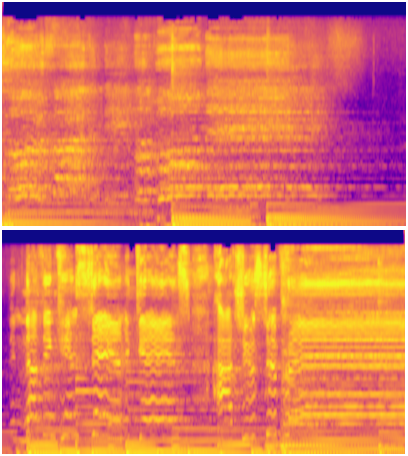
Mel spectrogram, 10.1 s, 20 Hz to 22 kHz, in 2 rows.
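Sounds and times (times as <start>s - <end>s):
people singing: 0.0s - 4.4s, 8.3s - 10.0s
live worship band playing: 0.0s - 10.0s.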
